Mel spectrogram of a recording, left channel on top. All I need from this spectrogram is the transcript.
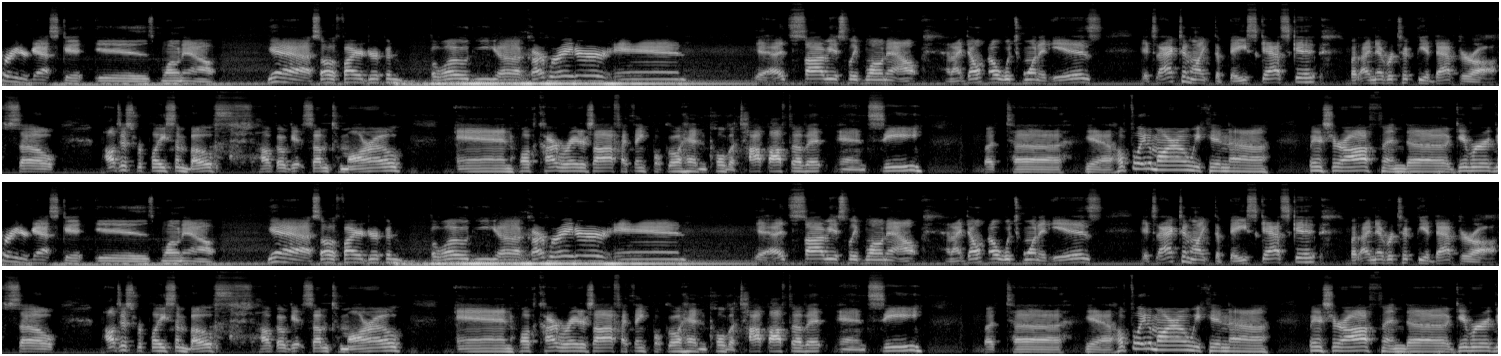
gasket is blown out. Yeah, I saw the fire dripping below the carburetor, and yeah, it's obviously blown out. And I don't know which one it is. It's acting like the base gasket, but I never took the adapter off. So I'll just replace them both. I'll go get some tomorrow. And while the carburetor's off, I think we'll go ahead and pull the top off of it and see. But yeah, hopefully tomorrow we can finish her off and give her a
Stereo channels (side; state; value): both; identical; correlation 1.00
